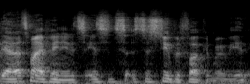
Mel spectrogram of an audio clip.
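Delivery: ordinary talk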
